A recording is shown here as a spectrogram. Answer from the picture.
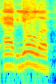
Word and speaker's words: Abiola: and say this because I did mispronounce his brother's name, Brother Kwame Abiola, who's a good friend of mine. You know what I'm saying? The money was coming in so huh? Abio me. Oh, I always said that wrong then. I always said Abby.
